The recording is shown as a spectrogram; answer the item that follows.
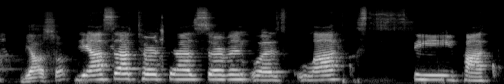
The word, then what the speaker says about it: Vyasa: Brahmanya Tirtha's servant was Vaisa Tirtha. Vyasa Tirtha. Vyasa, how do you say it? Tirtha? Tirtha. Tirtha? Tirtha. The VY. Vyasa.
